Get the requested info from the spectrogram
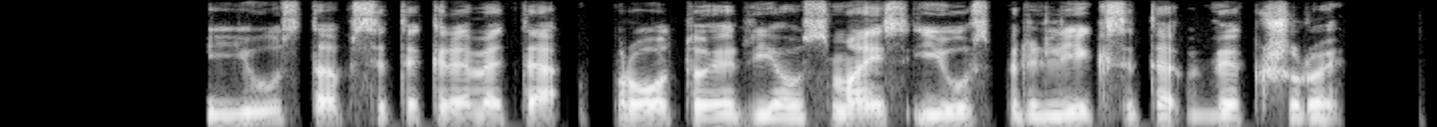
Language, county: Lithuanian, Marijampolė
